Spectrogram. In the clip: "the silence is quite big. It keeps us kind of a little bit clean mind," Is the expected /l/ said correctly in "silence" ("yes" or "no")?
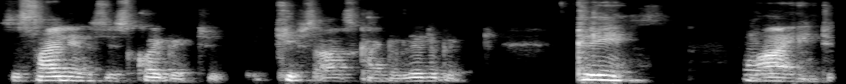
yes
